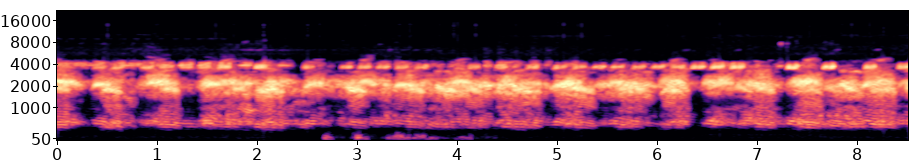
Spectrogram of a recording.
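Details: A dense chorus of many yellow frogs floating in waterlogged village fields after a night of heavy rain ending a long hot spell, croaking at once in a continuous pulsing, rasping roar, with a person speaking.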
